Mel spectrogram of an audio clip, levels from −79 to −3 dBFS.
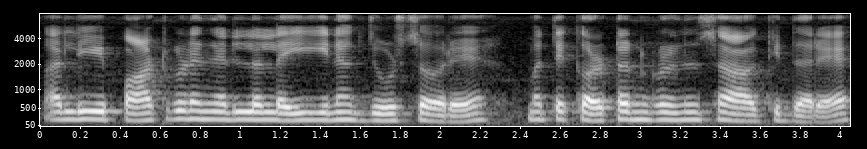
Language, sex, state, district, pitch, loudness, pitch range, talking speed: Kannada, female, Karnataka, Mysore, 200 Hz, -14 LUFS, 185-205 Hz, 160 wpm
